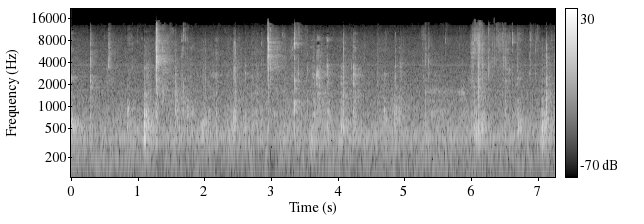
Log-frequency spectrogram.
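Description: Mouth sounds of biting and chewing a sauce-dipped octopus tentacle, with many irregular sharp clicks and smacks.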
